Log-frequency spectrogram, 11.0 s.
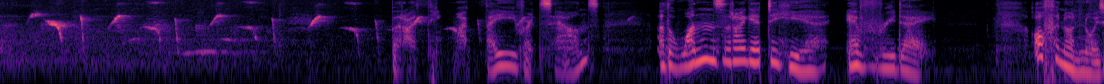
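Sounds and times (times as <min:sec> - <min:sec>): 
lyrebird calls: 0:00.0 - 0:04.3
speech: 0:04.9 - 0:09.4, 0:10.3 - 0:11.0.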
